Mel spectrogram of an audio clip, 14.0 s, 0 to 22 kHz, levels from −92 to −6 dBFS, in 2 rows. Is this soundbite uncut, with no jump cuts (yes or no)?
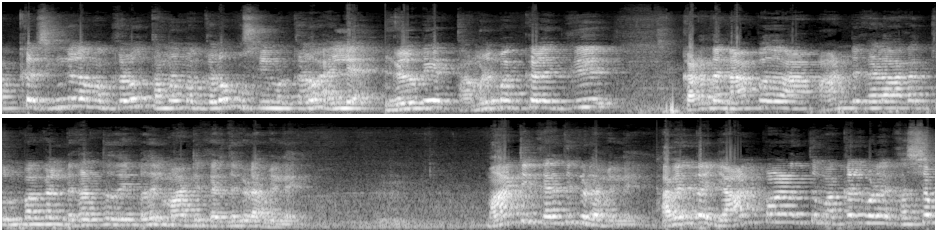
no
